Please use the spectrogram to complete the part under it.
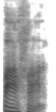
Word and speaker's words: Barra: I'm not trying to be an ass and correct you, but they have a very good pro kids program at Gracie Barra. – Ooh, my bad. – What would you call it? – Yeah. – Barra. – Barra. – Oh, okay. – So R's are pronounced H in Portuguese.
